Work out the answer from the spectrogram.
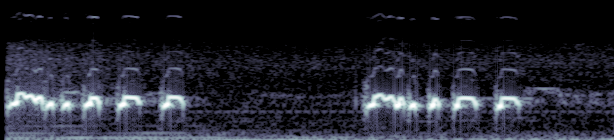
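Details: Local zebra dove (perkutut) from Java, a loud, big-voiced singer: two cooing phrases, each a quick run of about five rounded, bubbling notes, separated by roughly a second of quiet, over a faint steady low hum.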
